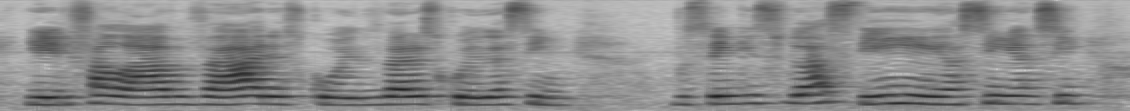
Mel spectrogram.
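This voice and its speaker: Through noticeable background noise, a woman talks at a fairly quick pace in a high pitch with monotone, flat intonation. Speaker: youtuber. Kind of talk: casual vlog.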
